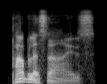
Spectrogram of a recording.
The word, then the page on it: publicize: British English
